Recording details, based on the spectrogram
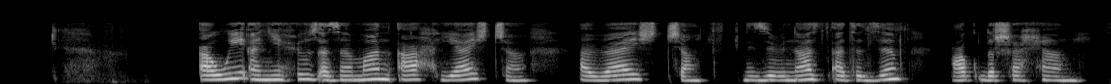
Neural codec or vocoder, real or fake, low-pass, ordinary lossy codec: none; real; 7.2 kHz; MP3, 96 kbps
